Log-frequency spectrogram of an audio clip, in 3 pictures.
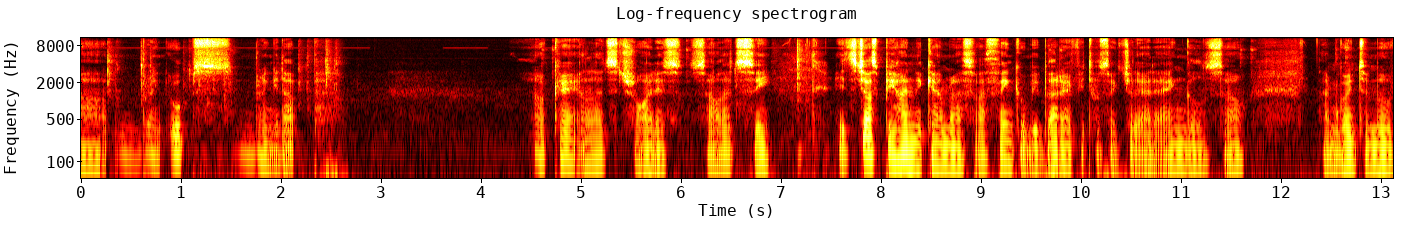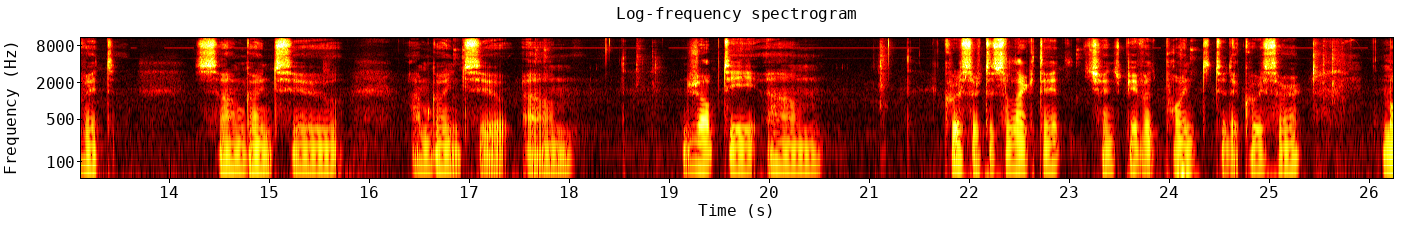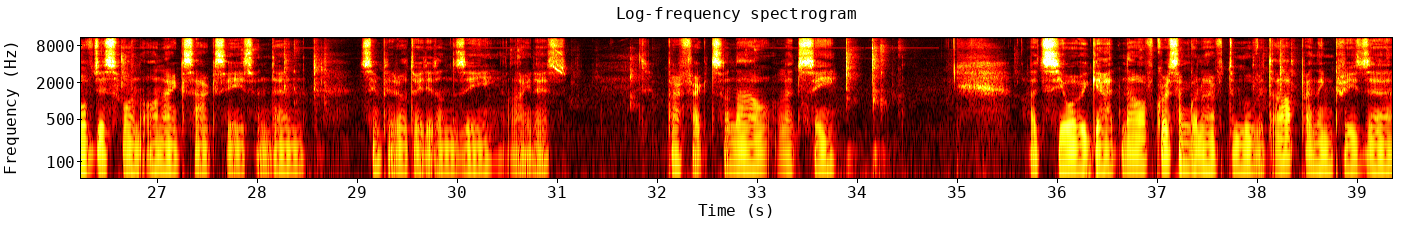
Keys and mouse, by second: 0.3 shift+middle click, 2.2 h, 2.5 g, 3.3 ctrl+z, 3.6 ctrl+z, 4.1 g, 7.8 click, 9.0 ctrl+KP_0, 11.5 click, 13.4 click, 14.4 click, 18.7 click, 19.5 click, 20.7 shift+s, 24.9-26.2 drag, 27.3 g, 30.1 r, 33.6 click, 34.7 click, 36.0 ctrl+KP_0.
